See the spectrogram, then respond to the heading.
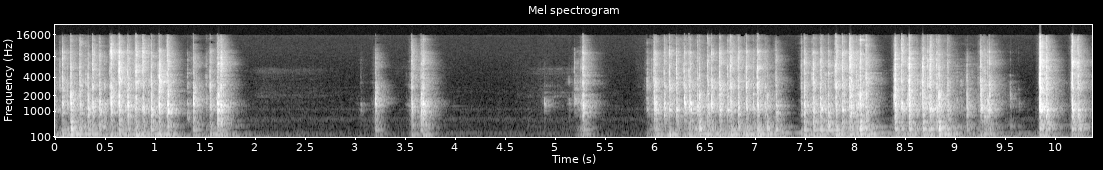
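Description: Both hands type with their fingertips on a full-size mechanical gaming keyboard with plastic keycaps resting on a desk, producing rapid, clacky keystrokes with a bright edge. A dense burst of typing gives way to a near-silent pause broken by a few isolated key presses, then fast continuous typing resumes until the end.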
